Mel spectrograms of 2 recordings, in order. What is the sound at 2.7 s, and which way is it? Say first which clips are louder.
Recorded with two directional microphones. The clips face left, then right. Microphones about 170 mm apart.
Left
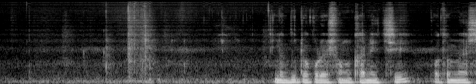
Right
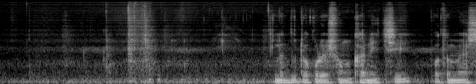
Speech: left 6 dB; 45° left (ahead or behind).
